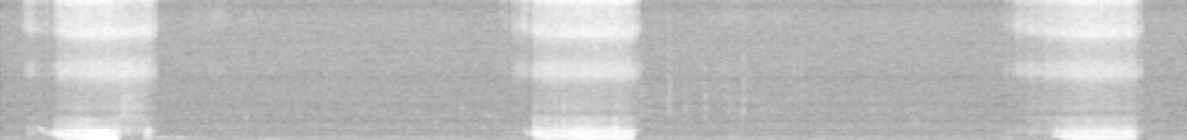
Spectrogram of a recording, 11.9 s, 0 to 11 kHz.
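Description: Rough snoring on each breath in, about 12 breaths a minute, with quiet pauses between; ordinary snoring in a sleeping dog.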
